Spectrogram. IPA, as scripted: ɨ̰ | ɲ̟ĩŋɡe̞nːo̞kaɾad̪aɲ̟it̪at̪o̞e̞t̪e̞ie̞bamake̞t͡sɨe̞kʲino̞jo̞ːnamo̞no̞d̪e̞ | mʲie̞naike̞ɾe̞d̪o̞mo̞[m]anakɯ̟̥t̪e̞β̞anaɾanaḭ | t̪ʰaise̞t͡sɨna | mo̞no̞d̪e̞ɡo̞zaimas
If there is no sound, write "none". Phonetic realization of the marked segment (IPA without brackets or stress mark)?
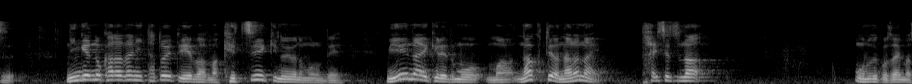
m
